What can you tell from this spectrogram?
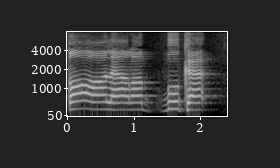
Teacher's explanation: Nah, di sana ada qala, yaitu mad aslinya ya. Karena ada fathah bertemu dengan alif, tentunya dibacanya 2 harokat saja.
